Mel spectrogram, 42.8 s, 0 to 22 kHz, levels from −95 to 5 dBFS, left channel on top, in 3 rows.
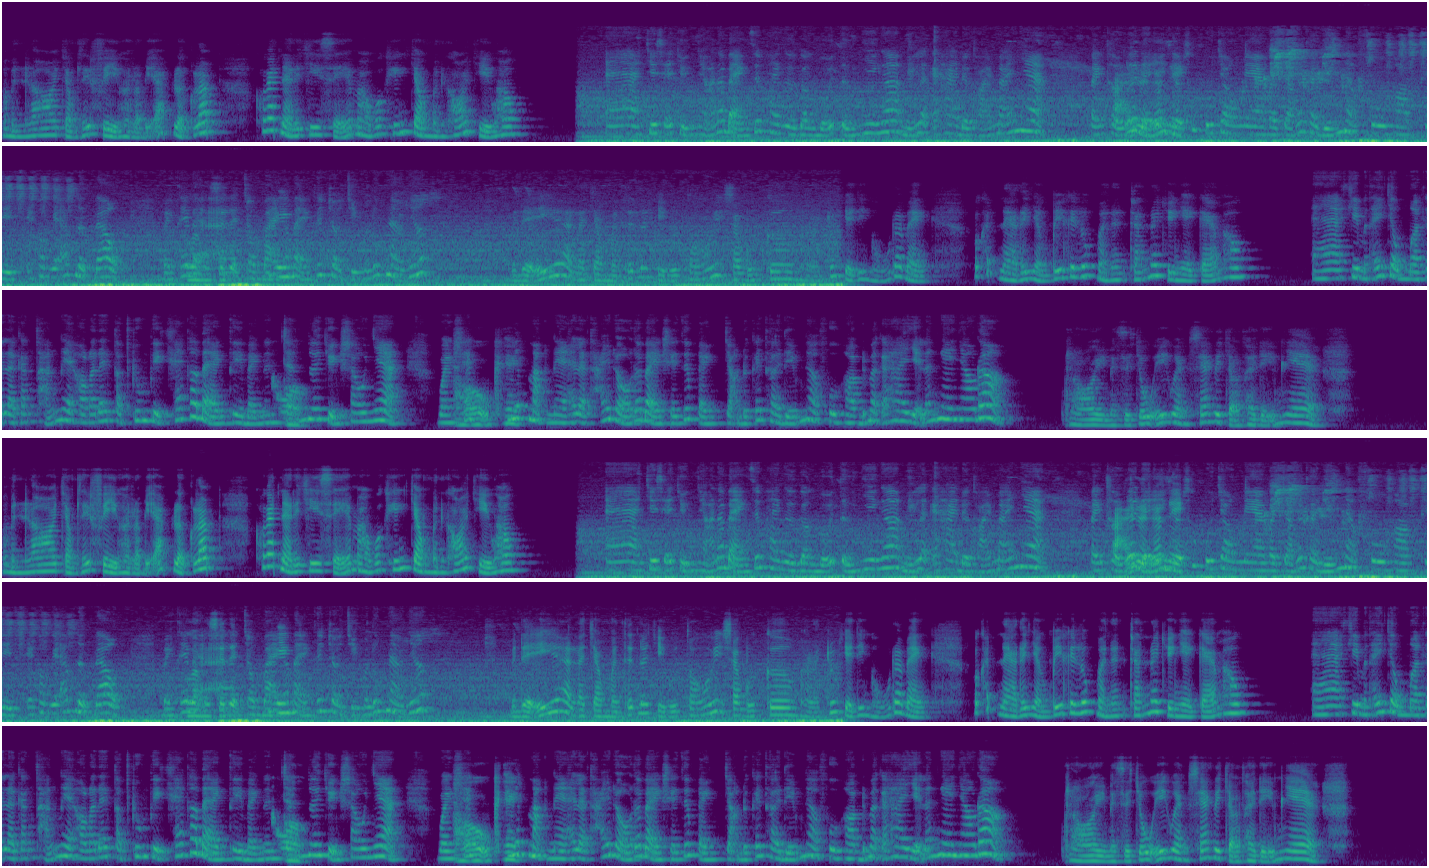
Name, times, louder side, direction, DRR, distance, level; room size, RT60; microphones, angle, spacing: voice 1, 0.0-5.1 11.0-11.8 16.1-16.5 17.0-17.2 19.1-26.7 31.2-31.5 33.0-33.7 39.1-42.1, right 4 dB, 70° right, 0.5 m, -36 dB
sound 1, 5.7-22.6, equal, 45° left, 1.4 m, -32 dB
voice 2, 6.0-18.5 27.3-33.2 33.5-38.5, right 1 dB, 10° right, 0.7 m, -37 dB
5.4 x 2.8 x 3.5 m
head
